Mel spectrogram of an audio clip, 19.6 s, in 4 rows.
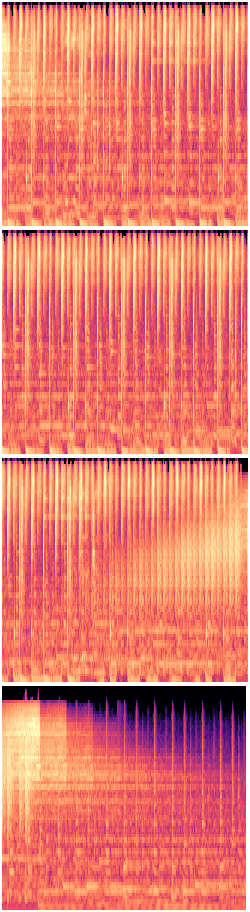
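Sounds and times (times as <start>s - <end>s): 
cheerful inspiring upbeat corporate music: 0.0s - 19.0s.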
